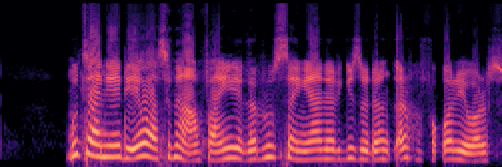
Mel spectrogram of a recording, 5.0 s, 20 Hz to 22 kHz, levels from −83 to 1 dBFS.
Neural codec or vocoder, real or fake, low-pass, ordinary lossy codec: none; real; 19.8 kHz; Opus, 32 kbps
